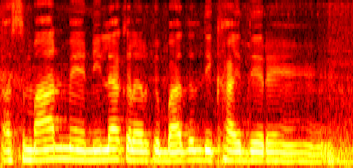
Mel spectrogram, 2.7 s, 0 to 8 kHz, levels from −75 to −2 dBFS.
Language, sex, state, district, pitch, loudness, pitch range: Hindi, male, Jharkhand, Palamu, 160 Hz, -12 LUFS, 155-165 Hz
